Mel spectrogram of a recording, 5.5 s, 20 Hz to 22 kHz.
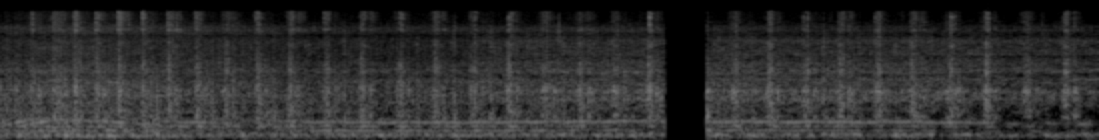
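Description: A 1962 Singer 500A sewing machine runs steadily, stitching with a fast, even mechanical chatter at close range, broken by one short gap before carrying on.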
